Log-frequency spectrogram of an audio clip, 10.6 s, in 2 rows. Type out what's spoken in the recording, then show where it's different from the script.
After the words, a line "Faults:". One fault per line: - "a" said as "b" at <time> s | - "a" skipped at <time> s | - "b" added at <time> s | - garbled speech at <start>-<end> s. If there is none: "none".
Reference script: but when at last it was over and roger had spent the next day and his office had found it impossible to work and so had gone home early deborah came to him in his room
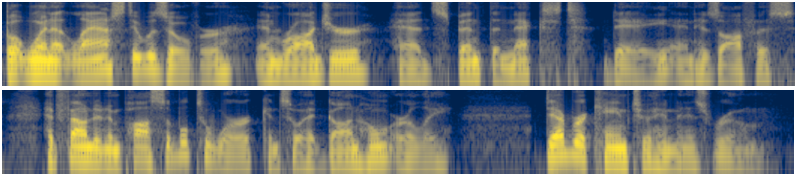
but when at last it was over and roger had spent the next day and his office had found it impossible to work and so had gone home early deborah came to him in his room
Faults:
none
